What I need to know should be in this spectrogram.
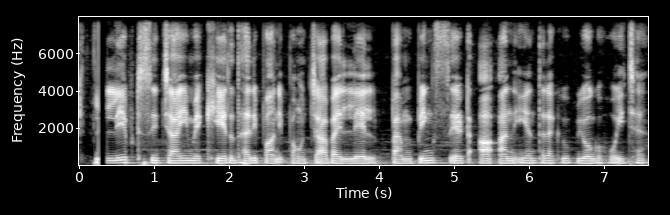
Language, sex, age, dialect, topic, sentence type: Maithili, male, 18-24, Eastern / Thethi, agriculture, statement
